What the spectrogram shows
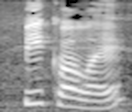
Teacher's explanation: Picolé, sua sílaba tônica será lé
